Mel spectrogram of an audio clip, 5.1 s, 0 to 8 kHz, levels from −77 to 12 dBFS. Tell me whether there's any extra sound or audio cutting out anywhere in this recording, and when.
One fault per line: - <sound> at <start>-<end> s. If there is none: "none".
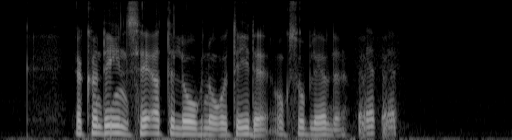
- laugh at 3.6-4.0 s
